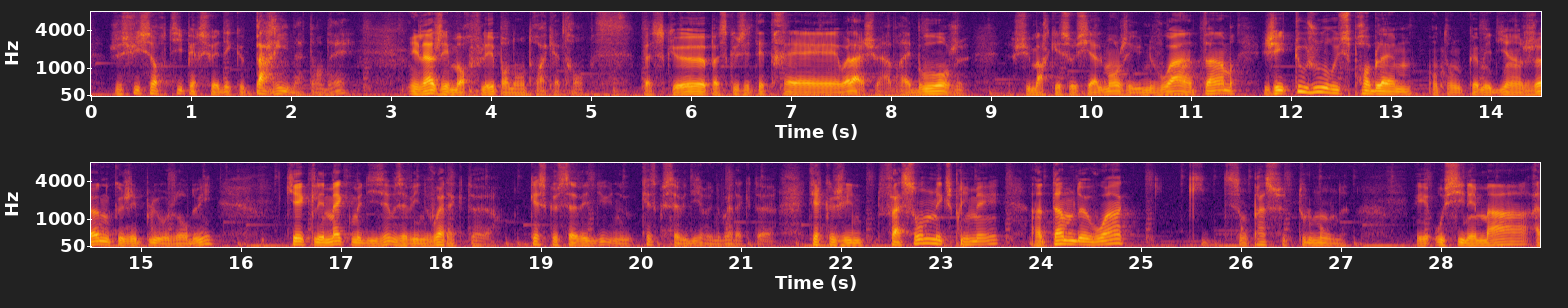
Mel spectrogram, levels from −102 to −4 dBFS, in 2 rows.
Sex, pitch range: male, 70-100 Hz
